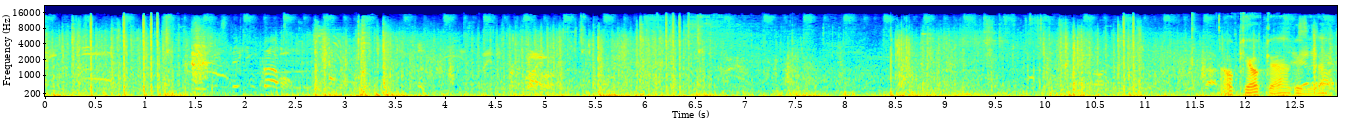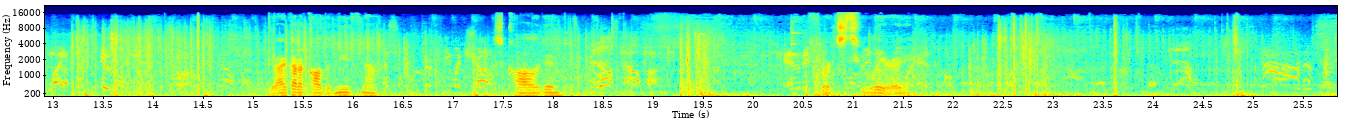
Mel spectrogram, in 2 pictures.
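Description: Game gunfire rattles in bursts.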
